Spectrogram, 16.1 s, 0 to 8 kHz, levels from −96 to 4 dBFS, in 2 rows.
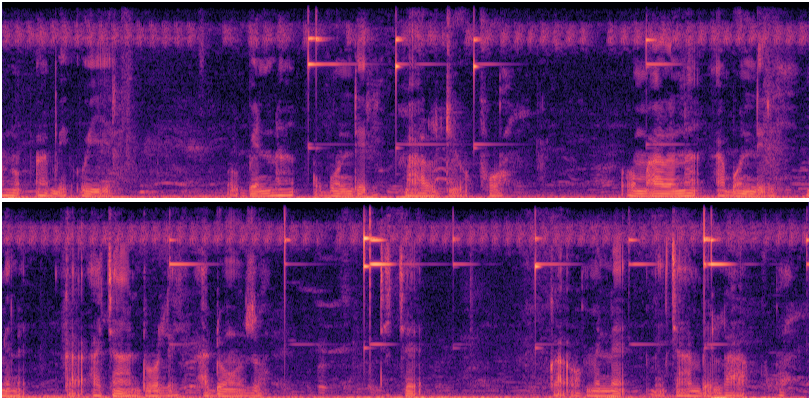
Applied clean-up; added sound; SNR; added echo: none; Chink, clink; -2 dB; none.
